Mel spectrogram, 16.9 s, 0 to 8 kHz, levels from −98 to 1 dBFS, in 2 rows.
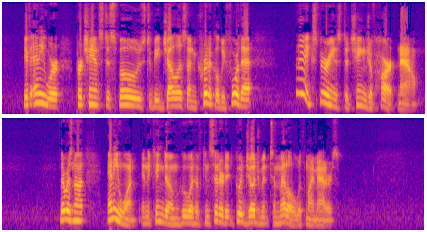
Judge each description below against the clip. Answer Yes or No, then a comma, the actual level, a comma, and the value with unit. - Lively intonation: Yes, wide, 5.7 semitones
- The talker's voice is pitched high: No, medium, 140 Hz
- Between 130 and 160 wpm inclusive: Yes, average, 140 wpm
